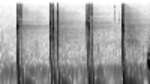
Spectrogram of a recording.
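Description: Four finger snaps in an even rhythm, about two a second.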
